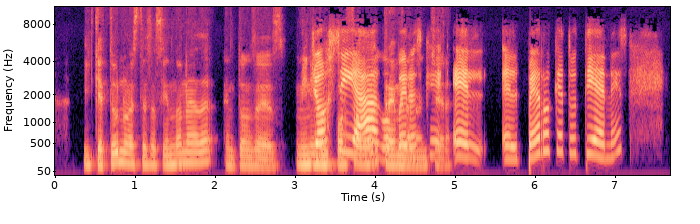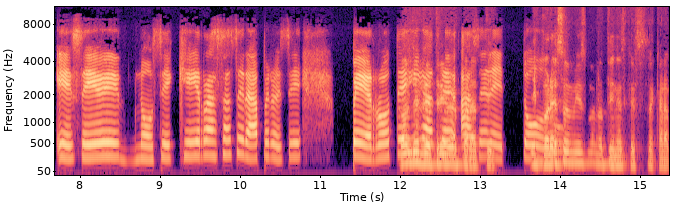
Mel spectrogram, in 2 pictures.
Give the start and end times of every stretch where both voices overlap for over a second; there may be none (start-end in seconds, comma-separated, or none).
3.1-5.0, 12.0-14.1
